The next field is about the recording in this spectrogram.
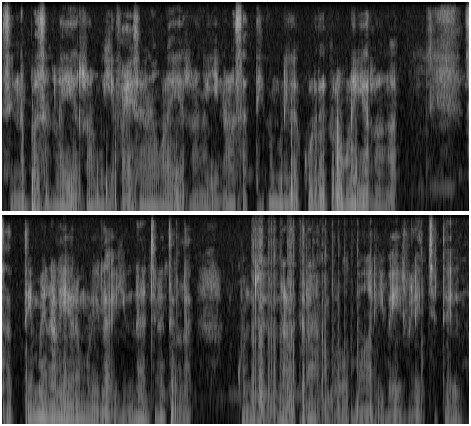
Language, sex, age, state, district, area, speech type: Tamil, male, 45-60, Tamil Nadu, Ariyalur, rural, spontaneous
